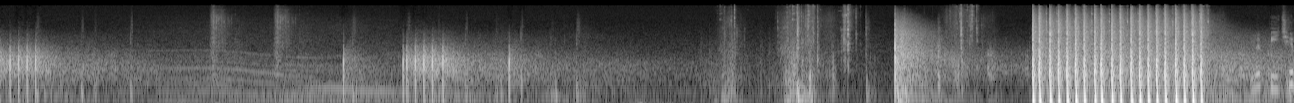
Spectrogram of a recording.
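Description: Gunfire in the battle royale game PUBG Lite: scattered single shots and short bursts, then a loud rapid automatic burst lasting about two seconds near the end.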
